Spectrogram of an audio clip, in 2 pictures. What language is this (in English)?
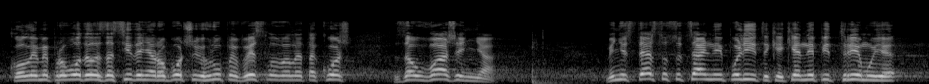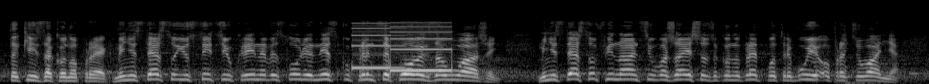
Ukrainian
